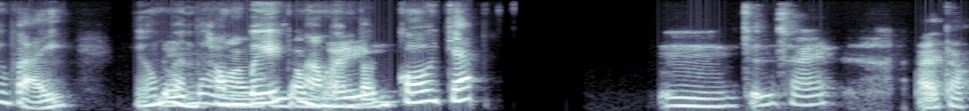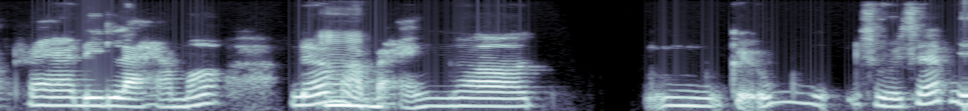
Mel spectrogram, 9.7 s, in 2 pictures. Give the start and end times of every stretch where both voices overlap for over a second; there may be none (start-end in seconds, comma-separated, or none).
0.8-2.0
